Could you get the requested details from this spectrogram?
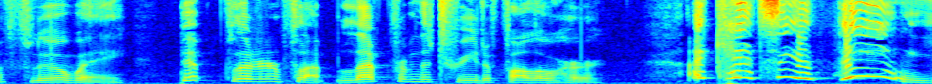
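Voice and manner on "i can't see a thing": very high, loud panicked yell. A narrator's reading. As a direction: yell blind in the dark. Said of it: "yelled Pip".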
